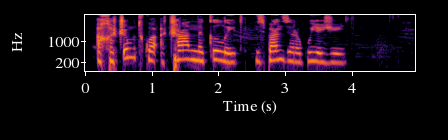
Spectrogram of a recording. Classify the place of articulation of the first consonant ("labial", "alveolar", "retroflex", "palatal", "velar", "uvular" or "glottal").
uvular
